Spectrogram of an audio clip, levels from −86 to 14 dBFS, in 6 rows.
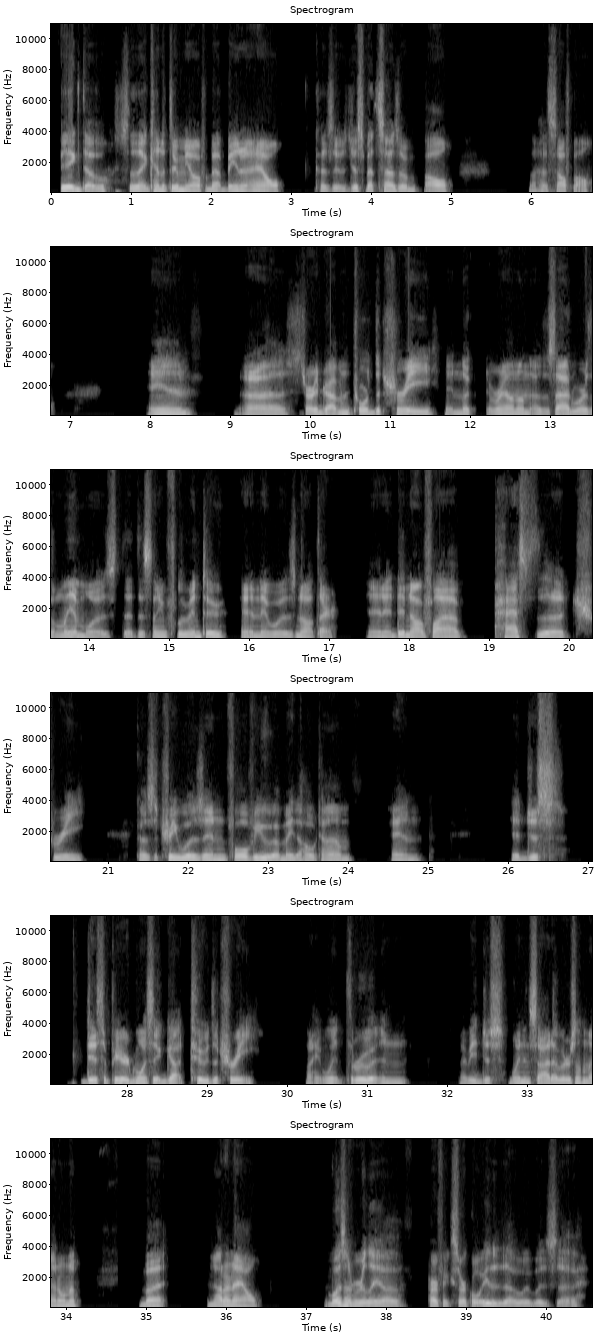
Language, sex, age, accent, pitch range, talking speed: English, male, 30-49, American, 100-115 Hz, 170 wpm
